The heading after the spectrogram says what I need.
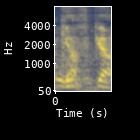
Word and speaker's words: Kafka: C'est vraiment du Kafka. Ah oui, C'est- heureusement que vous prononcez le F.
